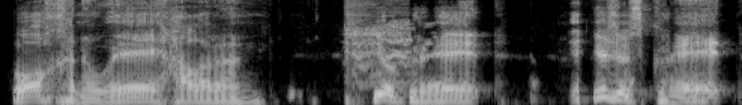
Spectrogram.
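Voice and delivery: lightly put-on Indian accent, half laughing. Shown as a demonstration. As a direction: try out an Indian accent on a name and a compliment. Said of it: "That was my Indian accent".

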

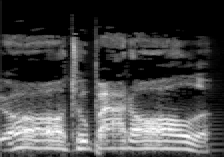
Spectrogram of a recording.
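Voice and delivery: mock heroic knight. Voicing a sword-wielding Transformer.

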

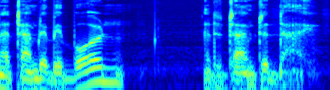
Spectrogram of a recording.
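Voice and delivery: ordinary talk

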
